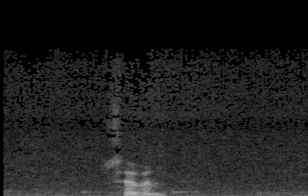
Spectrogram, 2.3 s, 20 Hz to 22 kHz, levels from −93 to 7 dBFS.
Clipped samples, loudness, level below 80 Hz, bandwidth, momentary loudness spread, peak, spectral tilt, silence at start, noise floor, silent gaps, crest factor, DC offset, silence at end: under 0.1%; -31 LUFS; -58 dBFS; 16.5 kHz; 25 LU; -14 dBFS; -6 dB/octave; 0.05 s; -54 dBFS; none; 24 dB; under 0.1%; 0 s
